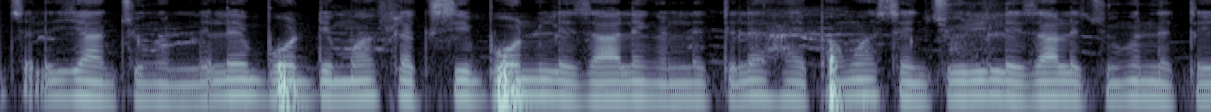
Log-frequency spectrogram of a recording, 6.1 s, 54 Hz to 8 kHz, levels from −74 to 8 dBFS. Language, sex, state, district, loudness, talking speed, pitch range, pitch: Wancho, male, Arunachal Pradesh, Longding, -24 LUFS, 215 wpm, 100-110 Hz, 105 Hz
